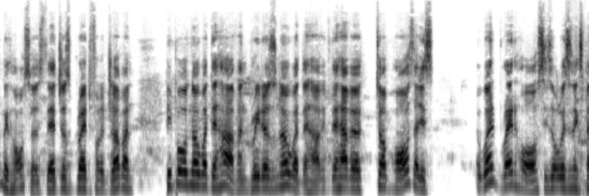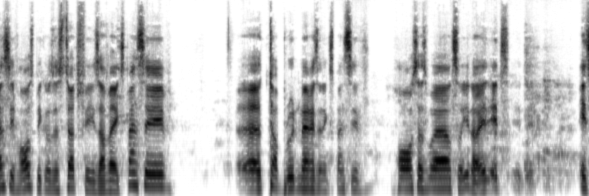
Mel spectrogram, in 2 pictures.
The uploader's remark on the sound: This week we look back on a special event we did with the Para Riders. We are live at a US Para event in Wellington.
